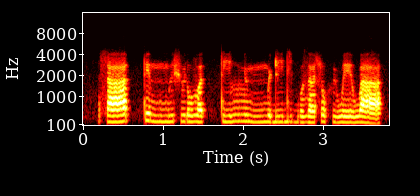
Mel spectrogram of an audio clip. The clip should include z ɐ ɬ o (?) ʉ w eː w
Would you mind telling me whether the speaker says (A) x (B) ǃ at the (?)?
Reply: A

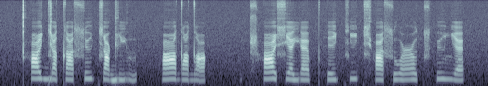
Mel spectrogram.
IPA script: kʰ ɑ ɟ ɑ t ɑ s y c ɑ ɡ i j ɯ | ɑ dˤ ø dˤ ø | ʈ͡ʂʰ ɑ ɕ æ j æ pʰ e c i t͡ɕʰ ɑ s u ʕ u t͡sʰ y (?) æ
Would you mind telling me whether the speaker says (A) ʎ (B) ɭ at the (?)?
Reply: A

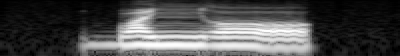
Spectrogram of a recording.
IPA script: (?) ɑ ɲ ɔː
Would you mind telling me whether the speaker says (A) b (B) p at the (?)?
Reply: A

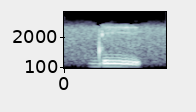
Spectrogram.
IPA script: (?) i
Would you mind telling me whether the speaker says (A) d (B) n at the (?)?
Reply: A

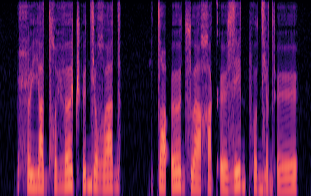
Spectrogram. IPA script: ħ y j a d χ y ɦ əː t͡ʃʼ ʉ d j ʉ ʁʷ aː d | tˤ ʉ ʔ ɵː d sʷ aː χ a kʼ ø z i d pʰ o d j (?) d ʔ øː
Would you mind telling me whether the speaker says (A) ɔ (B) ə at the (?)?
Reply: B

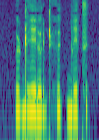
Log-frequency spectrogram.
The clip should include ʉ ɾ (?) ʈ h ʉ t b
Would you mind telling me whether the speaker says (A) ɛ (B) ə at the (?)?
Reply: A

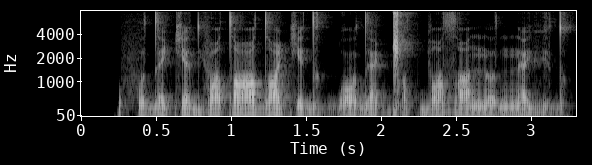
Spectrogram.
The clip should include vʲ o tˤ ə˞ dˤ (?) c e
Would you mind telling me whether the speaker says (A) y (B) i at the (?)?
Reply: B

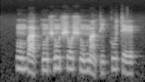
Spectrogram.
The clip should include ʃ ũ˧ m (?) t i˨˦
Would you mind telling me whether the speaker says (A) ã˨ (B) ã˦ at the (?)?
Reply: A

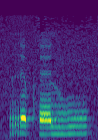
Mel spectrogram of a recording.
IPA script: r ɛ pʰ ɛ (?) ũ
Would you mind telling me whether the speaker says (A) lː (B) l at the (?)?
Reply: B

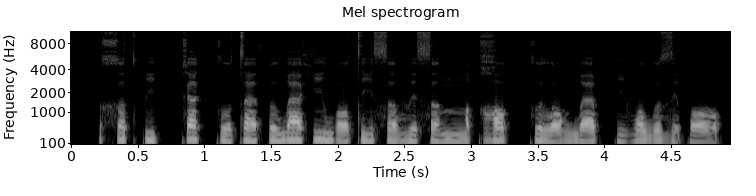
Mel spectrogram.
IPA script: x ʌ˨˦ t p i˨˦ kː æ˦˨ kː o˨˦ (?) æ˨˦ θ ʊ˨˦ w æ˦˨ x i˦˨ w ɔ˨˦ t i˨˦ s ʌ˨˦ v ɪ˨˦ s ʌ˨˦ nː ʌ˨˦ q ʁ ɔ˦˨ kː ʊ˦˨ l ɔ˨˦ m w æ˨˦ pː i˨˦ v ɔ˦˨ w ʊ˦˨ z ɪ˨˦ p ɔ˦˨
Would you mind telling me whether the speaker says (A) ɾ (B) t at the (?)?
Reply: B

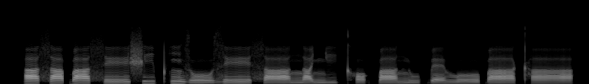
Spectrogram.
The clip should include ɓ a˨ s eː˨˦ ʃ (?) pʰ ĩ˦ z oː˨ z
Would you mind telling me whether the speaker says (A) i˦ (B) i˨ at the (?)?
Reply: A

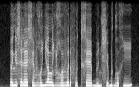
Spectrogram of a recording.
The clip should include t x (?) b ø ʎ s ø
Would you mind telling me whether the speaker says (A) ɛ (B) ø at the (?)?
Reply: A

